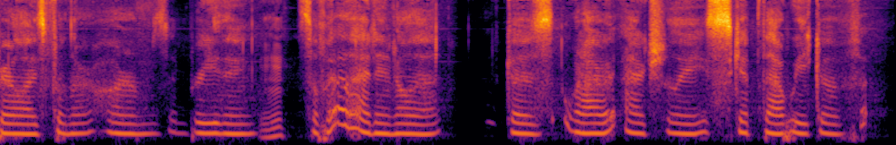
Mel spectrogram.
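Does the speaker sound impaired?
Yes: tracheostomy; tracheostomy connected to ventilator, paralysis after accident, breathing affected; ventilator dependent through tracheostomy; voice lost at first, spelled on communication board, voice later regained, cuff inflated at night stops talking.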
